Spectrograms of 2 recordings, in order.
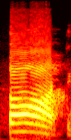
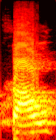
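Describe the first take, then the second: First: The vowel sounds like 'aw' in 'caught'. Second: The vowel sounds like 'ow' in 'out'. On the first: The speaker calls it right. "इसको पढ़िएगा taught" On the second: The speaker calls it wrong. "T A U G H T को tout नहीं पढ़िए"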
